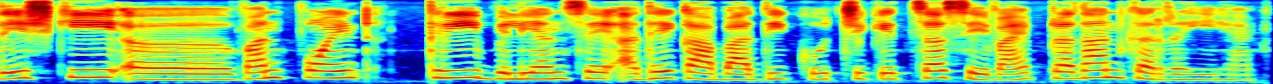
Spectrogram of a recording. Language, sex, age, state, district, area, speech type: Hindi, female, 30-45, Madhya Pradesh, Bhopal, urban, spontaneous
